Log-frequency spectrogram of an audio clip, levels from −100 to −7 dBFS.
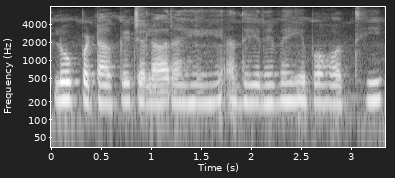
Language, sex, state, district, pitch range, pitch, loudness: Hindi, female, Madhya Pradesh, Bhopal, 190-210 Hz, 195 Hz, -19 LUFS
